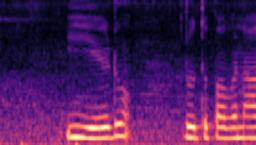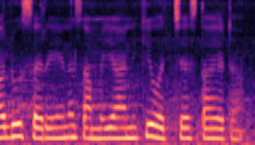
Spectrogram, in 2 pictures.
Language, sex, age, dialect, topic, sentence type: Telugu, female, 60-100, Utterandhra, agriculture, statement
